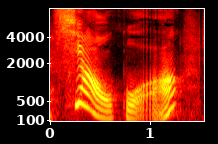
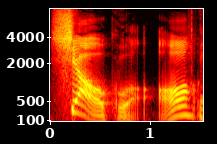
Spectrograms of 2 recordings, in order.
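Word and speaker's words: 샤오구어 (效果): 샤오구어. – 샤오구어.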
